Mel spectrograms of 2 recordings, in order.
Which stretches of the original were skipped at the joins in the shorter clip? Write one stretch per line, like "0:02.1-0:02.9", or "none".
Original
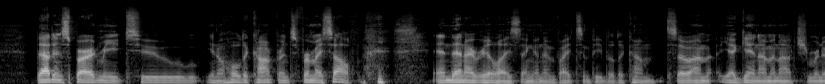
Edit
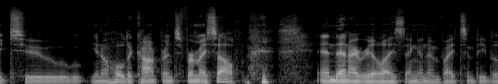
none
